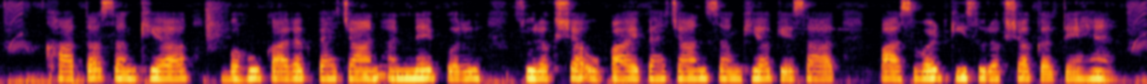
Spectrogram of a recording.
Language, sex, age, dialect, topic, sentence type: Hindi, female, 41-45, Hindustani Malvi Khadi Boli, banking, statement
